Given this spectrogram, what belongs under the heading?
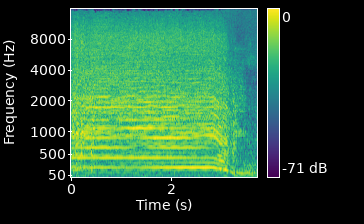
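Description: A Renault Clio Cup race car at Monza holds a steady high engine note on a practice start, then the revs abruptly sag and bog down near the end; fairly faint, with no talk.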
